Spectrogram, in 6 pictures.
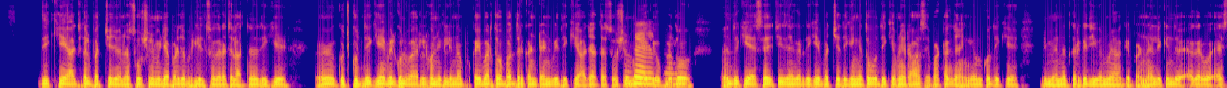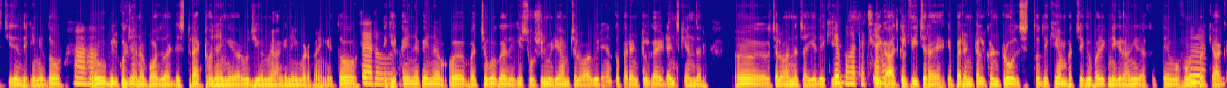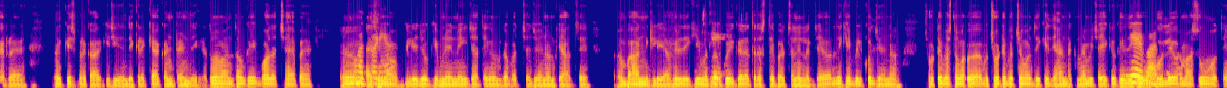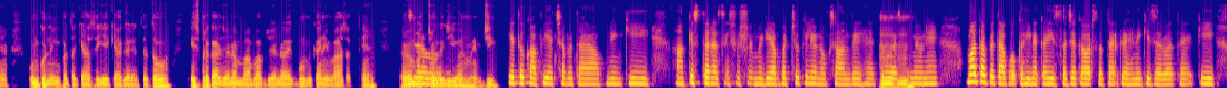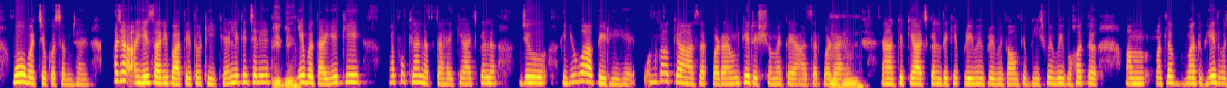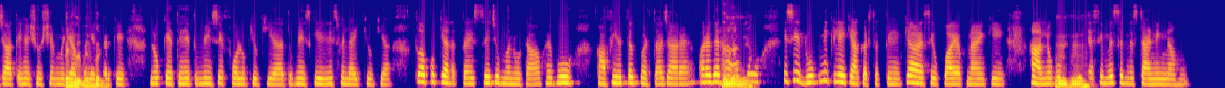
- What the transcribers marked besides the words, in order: in English: "रील्स"; in English: "वायरल"; in English: "कंटेंट"; tapping; in English: "डिस्टरैक्ट"; in English: "पेरेंटल गाइडेंस"; in English: "फीचर"; in English: "पेरेंटल कंट्रोल्स"; in English: "कंटेंट"; other background noise; in English: "फ़ॉलो"; in English: "रील्स"; in English: "लाइक"; in English: "मिसअंडरस्टैंडिंग"
- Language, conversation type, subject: Hindi, podcast, सोशल मीडिया ने आपके रिश्तों को कैसे प्रभावित किया है?
- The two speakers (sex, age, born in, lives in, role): female, 20-24, India, India, host; male, 55-59, India, India, guest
